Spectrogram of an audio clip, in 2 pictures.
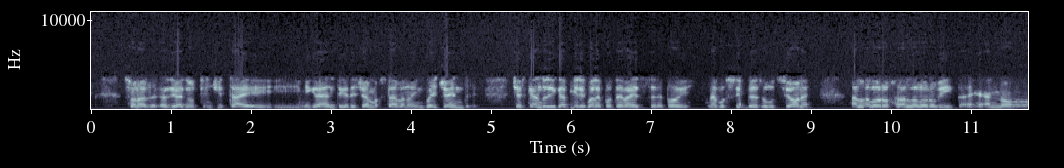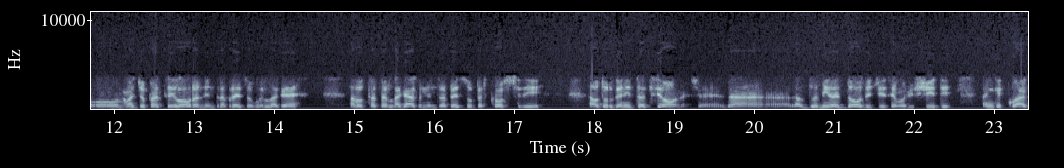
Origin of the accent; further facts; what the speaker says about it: Calabria, Italy; come calabresi fondamentalmente noi a queste crisi ci siamo abituati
